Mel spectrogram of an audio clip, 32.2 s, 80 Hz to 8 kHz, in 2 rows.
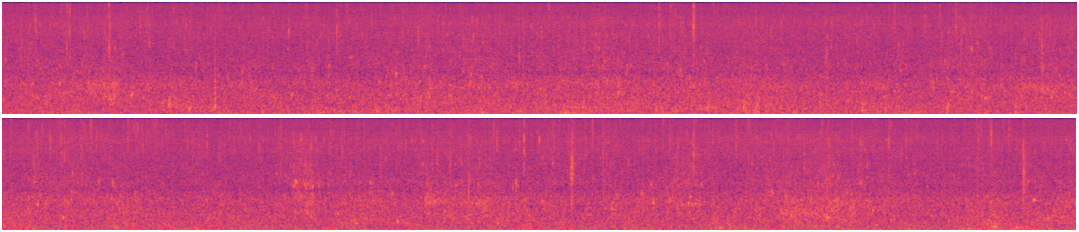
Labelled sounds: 22.5	22.7	water noise, 0.78 to 1.1 kHz

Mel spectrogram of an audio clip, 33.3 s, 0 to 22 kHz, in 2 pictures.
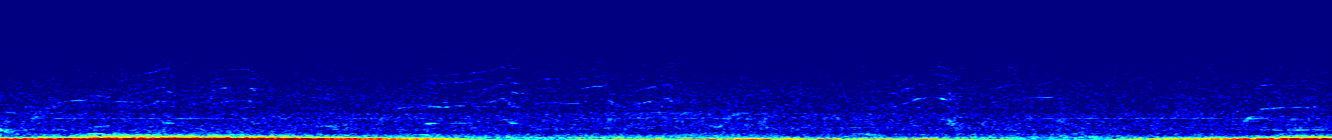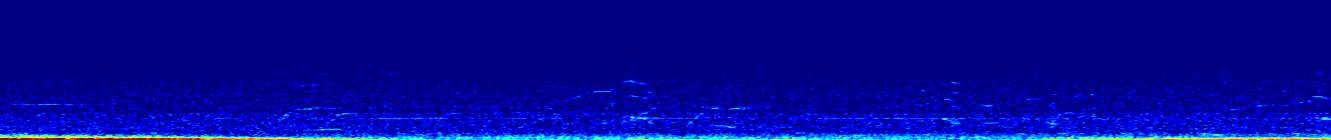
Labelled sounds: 1.8	2.1	humpback whale, 2.5 to 2.9 kHz
5.9	6.1	humpback whale, 2.5 to 2.7 kHz
7.3	7.6	humpback whale, 1.6 to 1.8 kHz
12.9	13.2	humpback whale, 1.2 to 1.3 kHz
15.7	16.1	humpback whale, 0.86 to 0.96 kHz
24.1	24.8	humpback whale, 1.4 to 2.1 kHz
33.0	33.2	humpback whale, 1.2 to 1.3 kHz

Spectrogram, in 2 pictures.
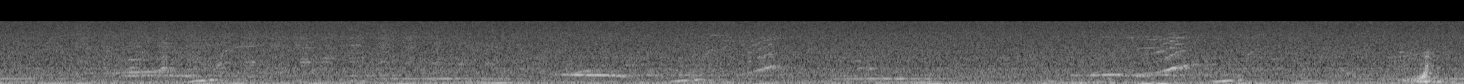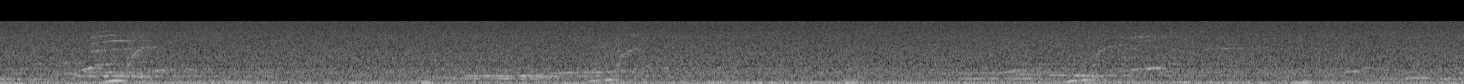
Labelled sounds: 7.6	7.9	humpback whale, 0.80 to 0.90 kHz
11.7	12.0	humpback whale, 0.80 to 0.96 kHz
15.5	16.0	humpback whale, 0.80 to 3.0 kHz
25.9	26.2	humpback whale, 3.3 to 3.7 kHz
26.8	27.1	humpback whale, 2.0 to 2.1 kHz

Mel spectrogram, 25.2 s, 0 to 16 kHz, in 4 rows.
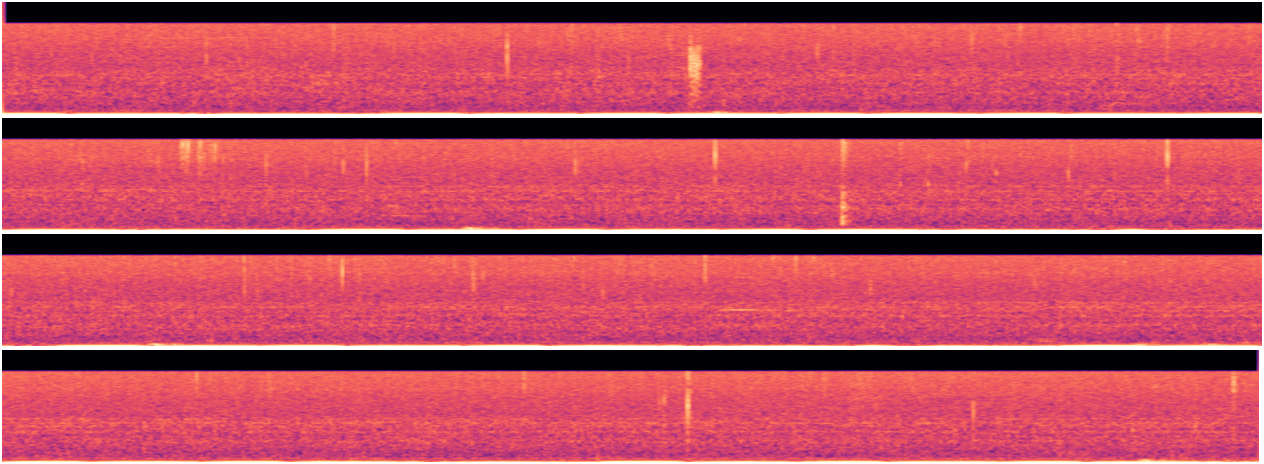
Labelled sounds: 0.6	1.5	killer whale, southern resident, call S16, 3.3 to 4.9 kHz
16.2	16.8	killer whale, southern resident, call S16, 1.0 to 1.4 kHz

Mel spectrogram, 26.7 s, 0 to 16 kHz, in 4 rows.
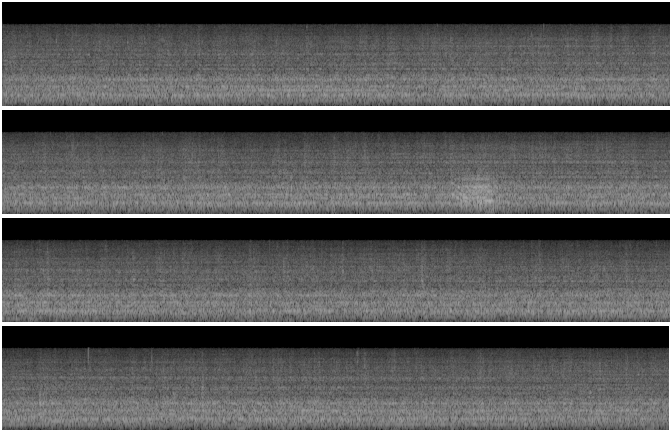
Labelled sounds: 11.2	11.6	croaking sound likely from a nearby submerged object, 1.3 to 1.4 kHz

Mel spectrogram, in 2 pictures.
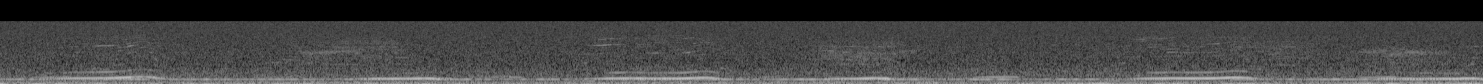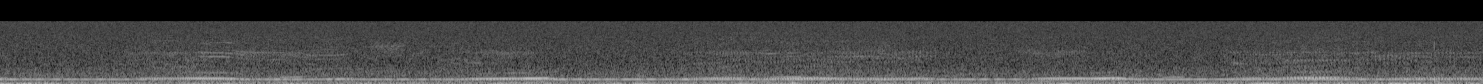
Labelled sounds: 0.9	1.6	humpback whale, 2.3 to 2.9 kHz
3.0	3.5	humpback whale, 1.5 to 1.8 kHz
5.9	6.3	humpback whale, 2.3 to 3.4 kHz
11.3	12.0	humpback whale, 1.6 to 3.5 kHz
14.6	14.9	humpback whale, 1.6 to 2.0 kHz
16.8	17.3	humpback whale, 1.3 to 2.8 kHz
18.5	18.9	humpback whale, 2.1 to 2.5 kHz

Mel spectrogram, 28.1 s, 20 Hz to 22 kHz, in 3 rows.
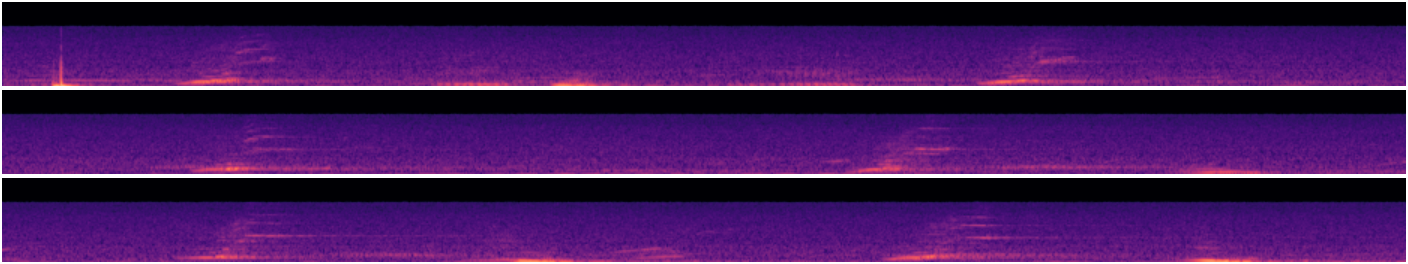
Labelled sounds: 1.6	1.9	humpback whale, 1.1 to 2.8 kHz
6.9	7.2	humpback whale, 1.1 to 1.8 kHz
11.0	11.4	humpback whale, 1.2 to 2.8 kHz
15.4	15.8	humpback whale, 0.93 to 4.1 kHz
20.3	21.6	humpback whale, 1.3 to 4.4 kHz
24.3	25.5	humpback whale, 1.2 to 4.0 kHz

